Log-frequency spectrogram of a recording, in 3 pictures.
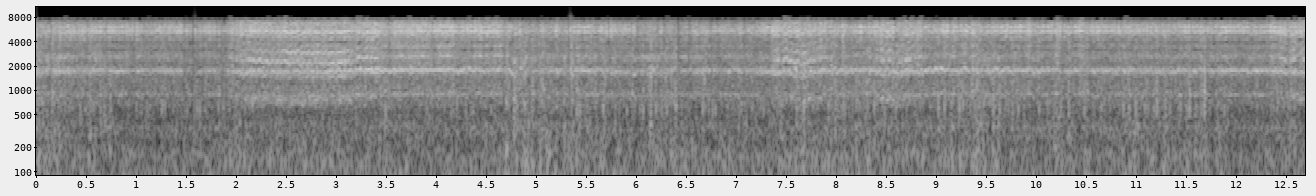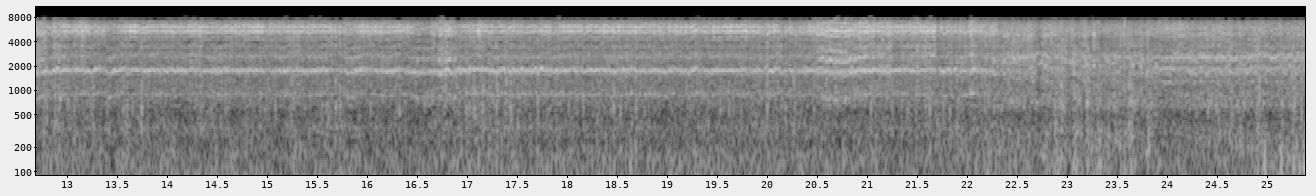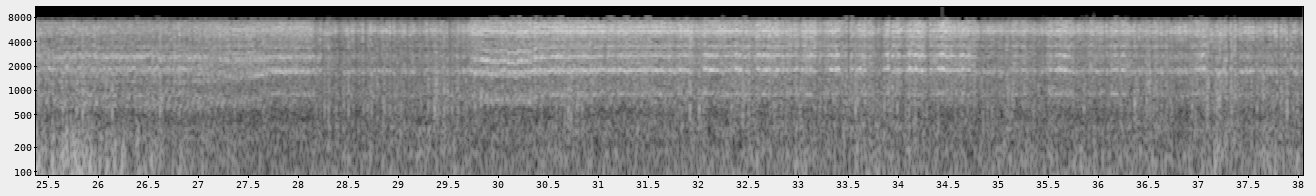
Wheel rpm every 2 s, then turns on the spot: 230, 230, 230, 230, 220, 230, 230, 230, 230, 230, 230, 230, 190, 200, 210, 230, 230, 230, 230.
none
